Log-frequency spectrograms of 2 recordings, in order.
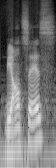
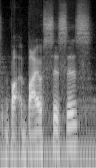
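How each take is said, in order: First: It sounds like the singer's name 'Beyonce's'. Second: It sounds like 'bye-oh-sez', with a clear S sound. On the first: "you can just pronounce it as Beyonce, like the singer" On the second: "The plural of BIOS is BIOSes"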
